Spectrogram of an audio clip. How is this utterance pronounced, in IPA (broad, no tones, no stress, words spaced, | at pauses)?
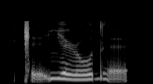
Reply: ǁḛ ʎeɭodʱɛ̰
